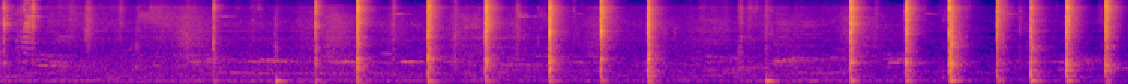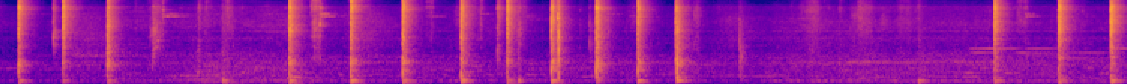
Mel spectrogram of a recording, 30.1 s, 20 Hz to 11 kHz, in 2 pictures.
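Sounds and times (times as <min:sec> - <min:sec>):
machete hacking coconut shell: 0:29.2 - 0:30.0.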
